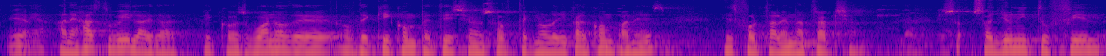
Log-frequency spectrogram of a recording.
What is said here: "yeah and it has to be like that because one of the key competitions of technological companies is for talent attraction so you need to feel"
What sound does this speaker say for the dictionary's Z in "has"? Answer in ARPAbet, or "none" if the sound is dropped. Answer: S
